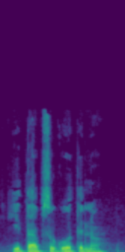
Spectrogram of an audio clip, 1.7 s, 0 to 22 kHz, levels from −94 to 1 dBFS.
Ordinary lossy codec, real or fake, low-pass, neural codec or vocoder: AAC, 32 kbps; real; 19.8 kHz; none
